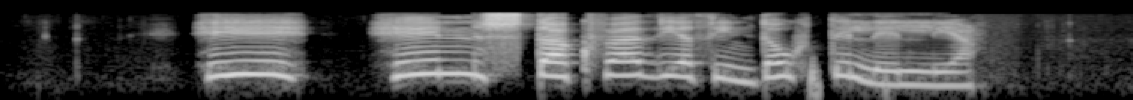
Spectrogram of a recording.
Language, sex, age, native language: Icelandic, female, 9, Icelandic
